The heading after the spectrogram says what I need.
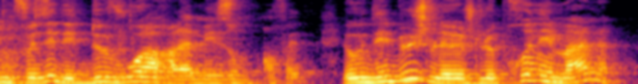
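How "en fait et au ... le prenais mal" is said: ordinary talk, nothing marked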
